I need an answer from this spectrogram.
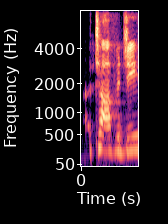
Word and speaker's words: autophagy: so basically I can get into I always pronounce this wrong autophagy aagy autophagy thank you um and so I'm really looking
